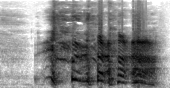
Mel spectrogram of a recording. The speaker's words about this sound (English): Got a little frog in my throat there.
